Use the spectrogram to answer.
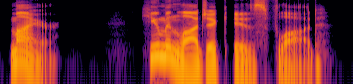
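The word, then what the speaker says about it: Mayer: It's mayor spelled like mayor pronounced like Meyer.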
